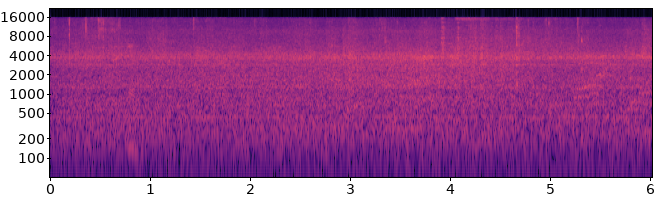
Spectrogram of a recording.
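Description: Steady street traffic noise: the even rumble of motor vehicles on a city street.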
